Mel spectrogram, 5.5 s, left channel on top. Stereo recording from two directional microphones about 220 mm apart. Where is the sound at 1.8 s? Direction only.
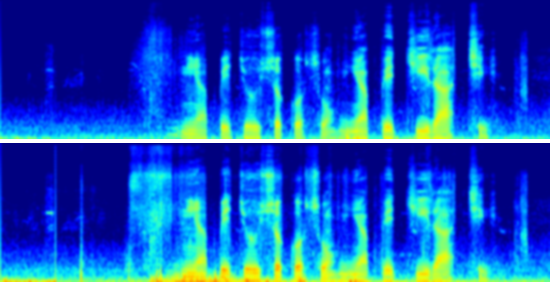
5° right (ahead or behind).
